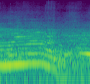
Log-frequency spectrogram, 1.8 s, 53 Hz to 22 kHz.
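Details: A cow at Ambari cattle market in Dinajpur, Bangladesh, 20 February 2026, where cows are sold with their calves, gives one drawn-out moo that rises slightly, then sags in pitch over under two seconds.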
